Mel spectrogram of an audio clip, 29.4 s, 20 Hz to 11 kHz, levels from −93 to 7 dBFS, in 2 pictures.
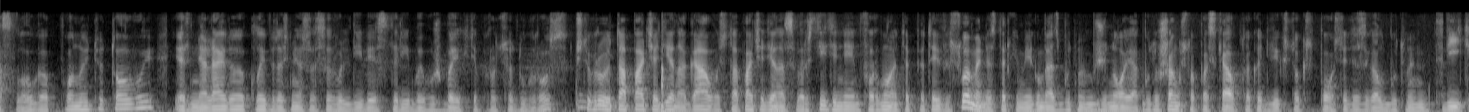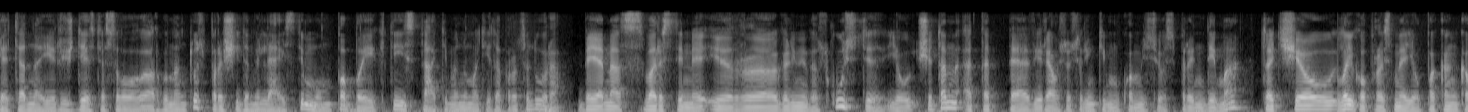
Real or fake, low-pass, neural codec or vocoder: real; 7.2 kHz; none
